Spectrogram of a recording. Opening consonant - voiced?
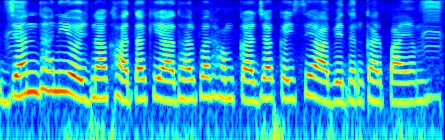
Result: yes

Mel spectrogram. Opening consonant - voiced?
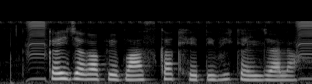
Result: no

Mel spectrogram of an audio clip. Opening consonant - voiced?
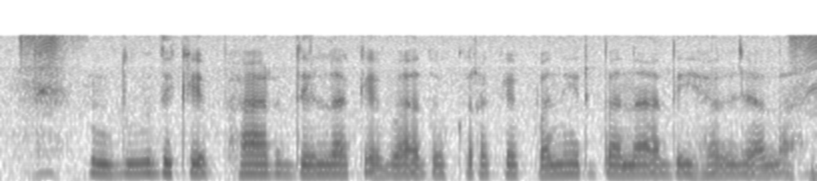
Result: yes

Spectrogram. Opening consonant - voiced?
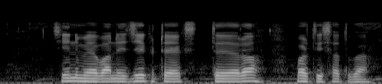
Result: no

